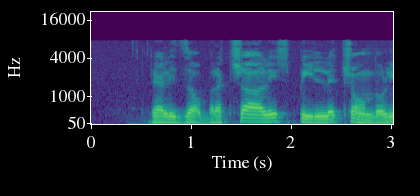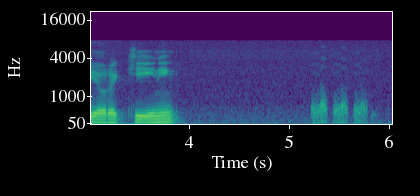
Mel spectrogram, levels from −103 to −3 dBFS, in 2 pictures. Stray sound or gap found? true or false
true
